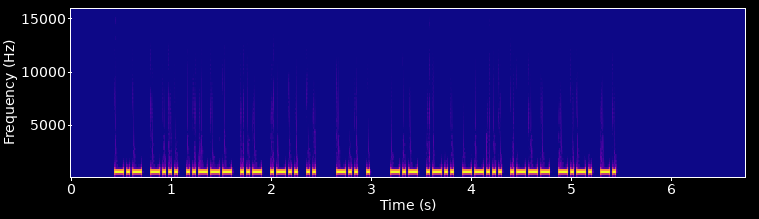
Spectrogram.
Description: Morse code, heard as a keyed tone, about 40 wpm, 700 Hz. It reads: KB2ULI DE KL7JCN
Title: USA Callsign DE Callsign 40wpm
